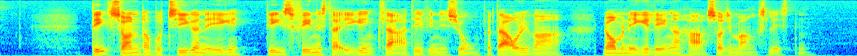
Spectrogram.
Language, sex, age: Danish, male, 52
